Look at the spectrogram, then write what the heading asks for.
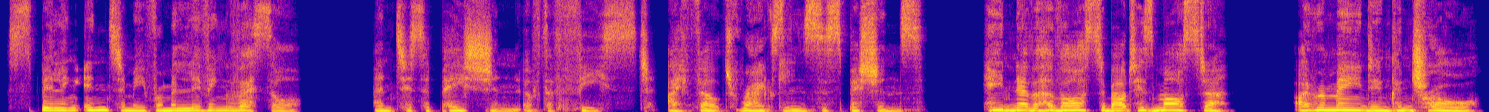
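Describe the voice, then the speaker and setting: A proud alien warrior woman from a fantasy video game. Her voice is low and husky with a rasping edge. She speaks in slow, clipped, formal phrases, stern and scornful, as one used to giving orders. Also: no echo, clean studio sound. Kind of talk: dramatic game dialogue and narration.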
